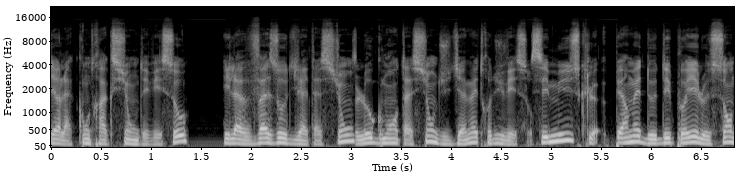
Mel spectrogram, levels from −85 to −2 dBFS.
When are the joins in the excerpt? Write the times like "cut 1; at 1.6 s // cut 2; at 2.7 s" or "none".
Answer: cut 1; at 3.0 s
